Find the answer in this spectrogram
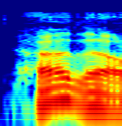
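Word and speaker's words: هذا: Ya, cara bacanya di sini bacanya dua harokat sebagaimana ini. Hadza, bukan ya. Meskipun harokatnya fathahnya biasa gitu. Tetap bacanya hadza.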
